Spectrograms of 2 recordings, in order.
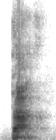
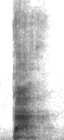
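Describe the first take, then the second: First: The t is said the Spanish way. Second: The same.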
